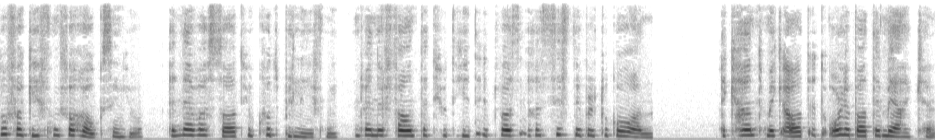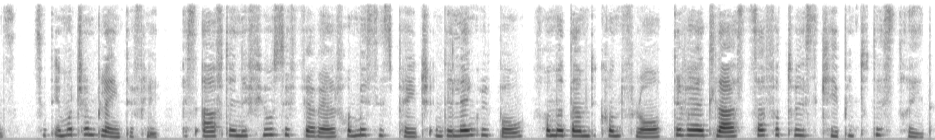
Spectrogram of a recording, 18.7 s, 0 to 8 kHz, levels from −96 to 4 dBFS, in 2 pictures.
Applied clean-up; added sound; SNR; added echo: none; none; none; none.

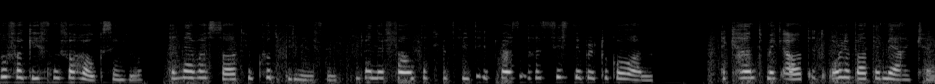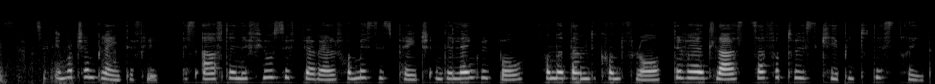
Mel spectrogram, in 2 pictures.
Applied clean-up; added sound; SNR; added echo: neural mask model RNNoise.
